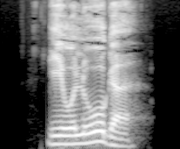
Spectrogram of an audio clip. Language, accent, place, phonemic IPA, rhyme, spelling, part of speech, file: German, Germany, Berlin, /ˌɡeoˈloːɡə/, -oːɡə, Geologe, noun, De-Geologe.ogg
- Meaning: geologist (male or of unspecified gender)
